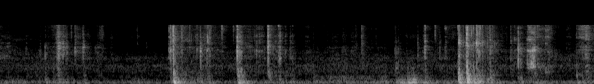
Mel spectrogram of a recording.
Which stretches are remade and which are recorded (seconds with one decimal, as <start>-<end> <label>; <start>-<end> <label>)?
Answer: 0.0-5.9 recorded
